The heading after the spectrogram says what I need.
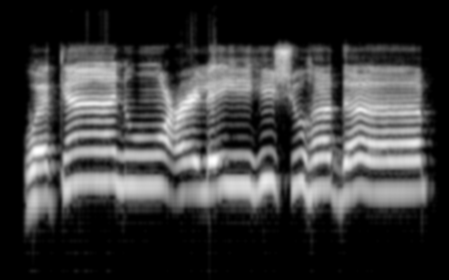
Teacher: یہاں دیکھیں وَكَانُوا عَلَيْهِ شُهَدَاءَ، یہاں خالف سے پہلے زبر ہے اور اس پر مد بھی ہے، یہ مد جو ہے مد متصل ہے، اس کی مقدار 4 حرکت کے برابر ہے، تو ہم اسے 4 حرکت کے برابر کھینچ کے پڑھیں گے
